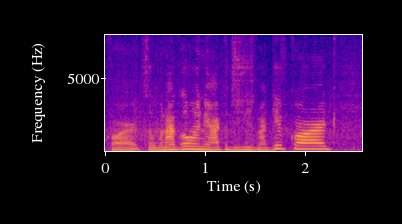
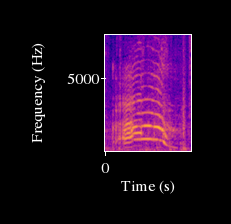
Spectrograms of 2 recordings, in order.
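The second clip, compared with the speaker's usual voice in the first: sharp high yelp; 3 dB louder than usual. Real, not acted. Sudden cry in the car.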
